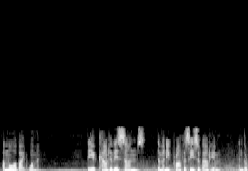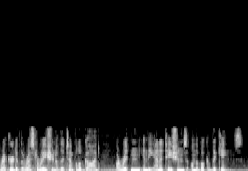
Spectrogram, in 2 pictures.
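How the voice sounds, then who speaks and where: A man with a gravelly voice giving measured, solemn narration for a dramatized audio Bible. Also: low-pitched. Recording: dull audio with soft music behind. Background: soft background music.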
